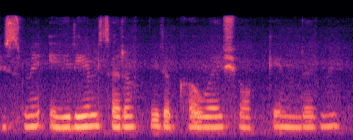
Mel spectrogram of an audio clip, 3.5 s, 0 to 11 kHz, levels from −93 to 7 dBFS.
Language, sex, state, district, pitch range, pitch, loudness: Hindi, female, Arunachal Pradesh, Lower Dibang Valley, 210-225 Hz, 215 Hz, -16 LUFS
